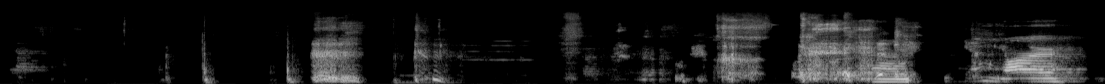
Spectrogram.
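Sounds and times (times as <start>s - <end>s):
person clearing throat: 3.0s - 4.6s, 6.4s - 9.3s.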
